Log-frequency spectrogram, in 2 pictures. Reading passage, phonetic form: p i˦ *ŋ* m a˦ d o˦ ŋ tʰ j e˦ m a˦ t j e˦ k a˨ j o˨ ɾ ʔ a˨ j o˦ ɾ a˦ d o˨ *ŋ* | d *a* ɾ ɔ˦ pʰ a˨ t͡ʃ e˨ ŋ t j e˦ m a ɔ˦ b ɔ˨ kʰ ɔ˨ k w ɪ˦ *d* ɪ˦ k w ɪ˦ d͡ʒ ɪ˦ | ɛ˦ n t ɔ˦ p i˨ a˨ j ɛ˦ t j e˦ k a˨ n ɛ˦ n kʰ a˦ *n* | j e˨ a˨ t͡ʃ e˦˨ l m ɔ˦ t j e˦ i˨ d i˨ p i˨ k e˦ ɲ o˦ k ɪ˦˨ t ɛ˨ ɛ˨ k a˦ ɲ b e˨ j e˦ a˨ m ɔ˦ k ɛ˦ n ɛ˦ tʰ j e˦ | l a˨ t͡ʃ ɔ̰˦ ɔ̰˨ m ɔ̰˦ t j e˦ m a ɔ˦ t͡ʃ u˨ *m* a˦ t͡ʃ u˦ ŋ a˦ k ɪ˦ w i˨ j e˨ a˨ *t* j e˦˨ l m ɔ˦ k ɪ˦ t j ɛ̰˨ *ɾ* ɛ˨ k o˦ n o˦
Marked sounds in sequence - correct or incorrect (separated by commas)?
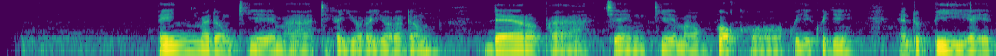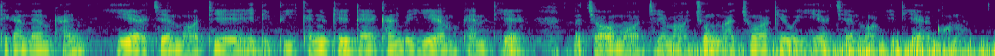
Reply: incorrect, correct, incorrect, incorrect, incorrect, incorrect, incorrect, correct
